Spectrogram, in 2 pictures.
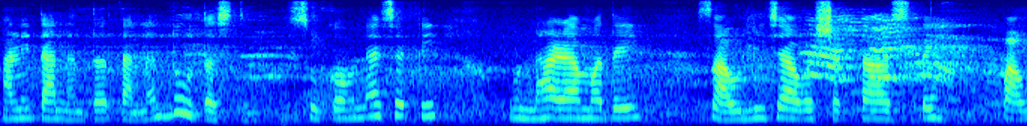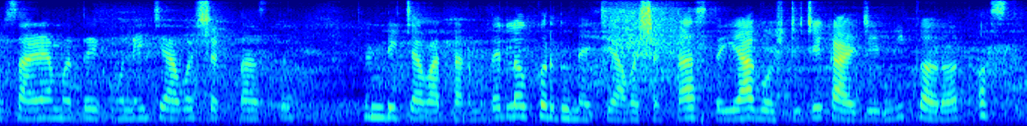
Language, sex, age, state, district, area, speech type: Marathi, female, 45-60, Maharashtra, Wardha, urban, spontaneous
